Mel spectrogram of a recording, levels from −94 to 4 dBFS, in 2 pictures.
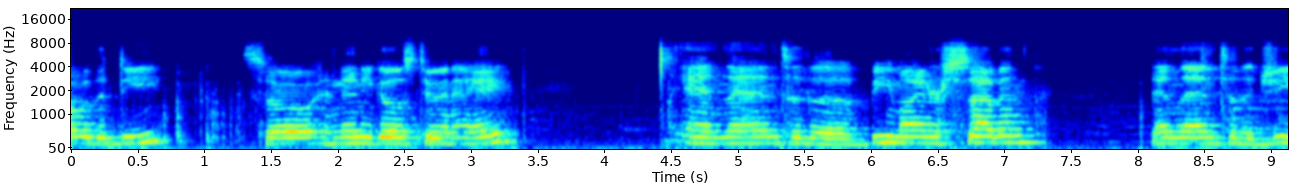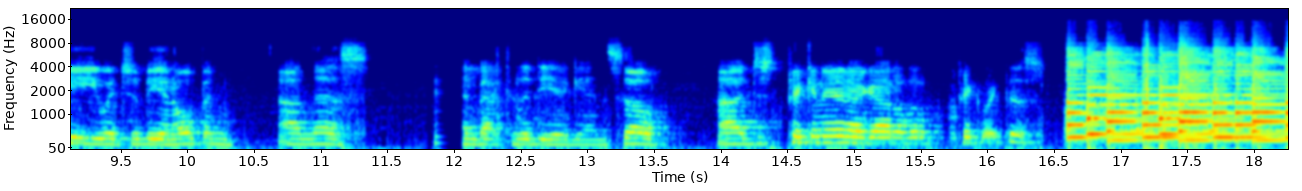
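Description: Around 11.45 s to 12.08 s the sound turns choppy and robotic: that's repeated packet loss. Over that stretch eight gaps land one after another, and each gets papered over by stretching the last bit of sound, so roughly half the span is filler rather than real audio. The longest hole runs about 198 ms, and altogether around 340 ms is missing, which is why it sounds clipped instead of smooth.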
